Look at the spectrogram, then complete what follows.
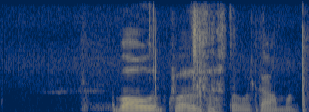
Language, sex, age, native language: Icelandic, male, 10, Icelandic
